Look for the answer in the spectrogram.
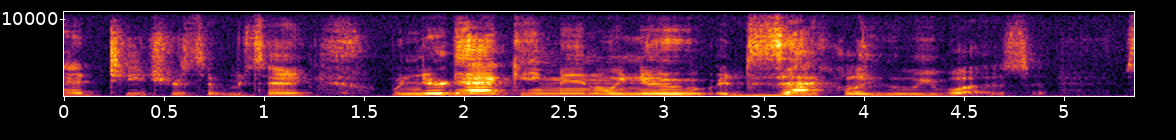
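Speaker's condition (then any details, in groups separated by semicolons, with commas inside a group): Cerebral palsy; present from birth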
